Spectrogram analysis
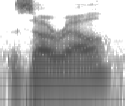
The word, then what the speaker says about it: Zarel: Zarel pronounced like Darrell, Zarel.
